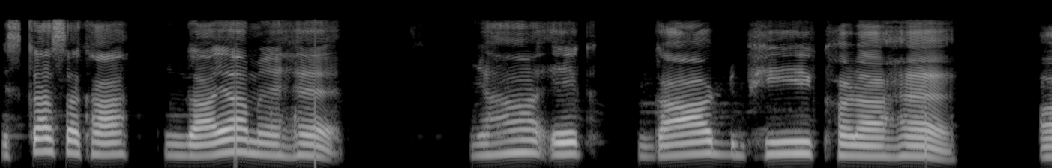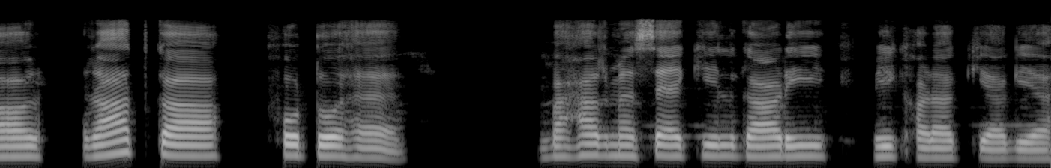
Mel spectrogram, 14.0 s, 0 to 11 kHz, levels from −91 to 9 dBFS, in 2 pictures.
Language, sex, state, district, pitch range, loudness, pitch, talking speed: Hindi, male, Bihar, Jahanabad, 155-185 Hz, -27 LUFS, 165 Hz, 120 wpm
